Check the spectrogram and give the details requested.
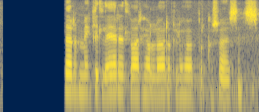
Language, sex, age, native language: Icelandic, female, 40-49, Icelandic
